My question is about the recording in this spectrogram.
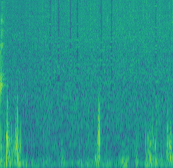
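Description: Wind buffeting a phone's microphone in uneven low rumbling gusts, with one brief click a little past the middle.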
